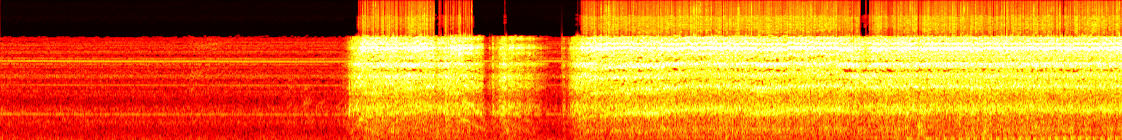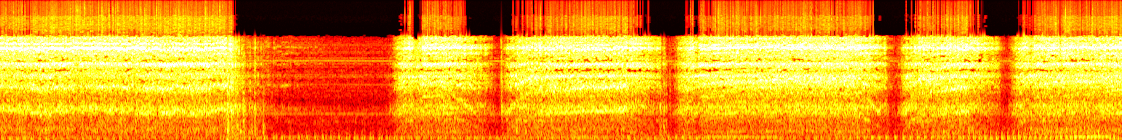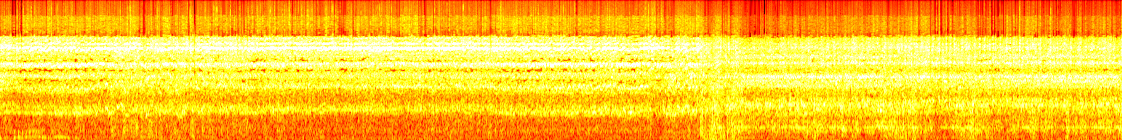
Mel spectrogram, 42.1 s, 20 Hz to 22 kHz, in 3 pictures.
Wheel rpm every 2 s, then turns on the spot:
10, 0, 120, 60, 220, 230, 230, 230, 150, 60, 140, 140, 150, 140, 220, 220, 230, 210, 240, 260, 250.
none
